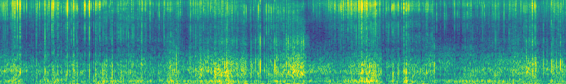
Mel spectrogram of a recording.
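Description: Long blue acrylic nails scratch and grip a black foam microphone windscreen. The result is a steady, dense, low rustling scrape with soft crackly texture and small swells in loudness throughout.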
